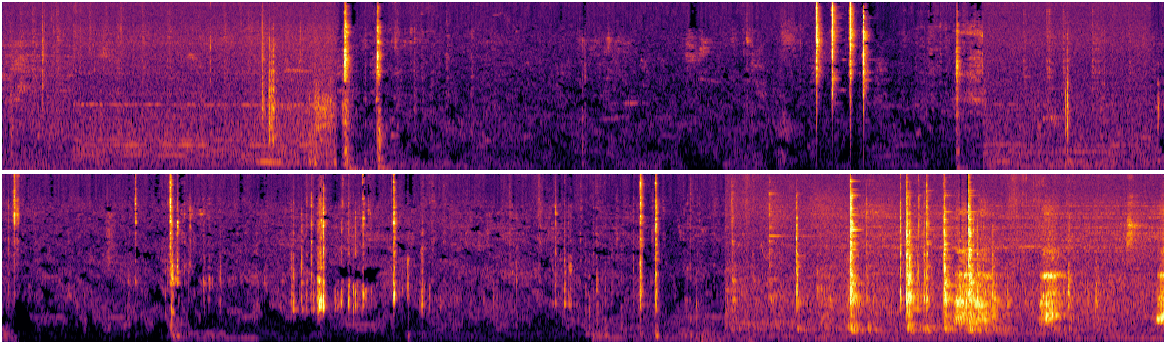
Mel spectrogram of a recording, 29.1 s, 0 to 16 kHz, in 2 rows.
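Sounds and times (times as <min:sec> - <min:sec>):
clicks and knocks of small parts: 0:10.1 - 0:10.9, 0:18.0 - 0:20.1.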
